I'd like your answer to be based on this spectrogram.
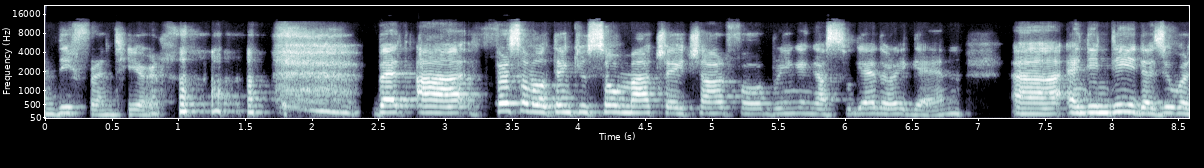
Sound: laugh

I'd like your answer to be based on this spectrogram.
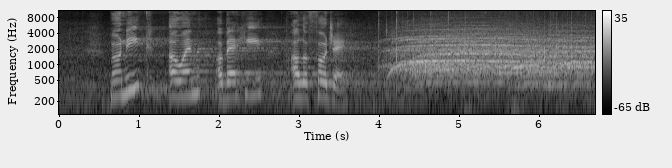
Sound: audience cheers and applauds

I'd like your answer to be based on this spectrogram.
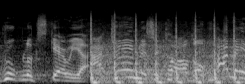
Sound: gavel pounds repeatedly

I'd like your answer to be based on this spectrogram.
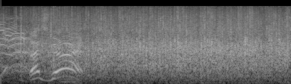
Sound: applause

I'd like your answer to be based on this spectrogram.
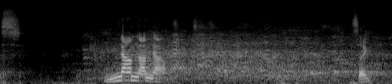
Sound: audience laughing

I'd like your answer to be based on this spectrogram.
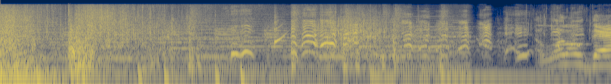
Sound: laughing

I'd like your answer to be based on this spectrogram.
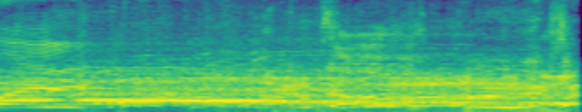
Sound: audience cheering

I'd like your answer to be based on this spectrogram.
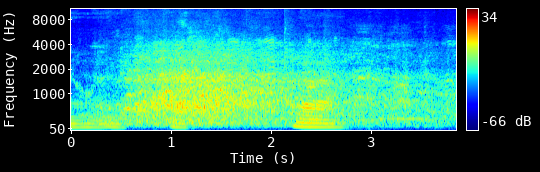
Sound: audience laughs

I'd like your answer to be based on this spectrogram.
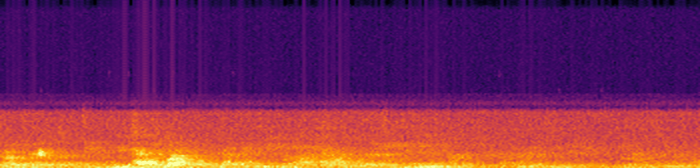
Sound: people chattering distantly continues

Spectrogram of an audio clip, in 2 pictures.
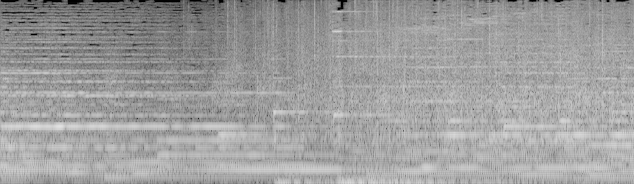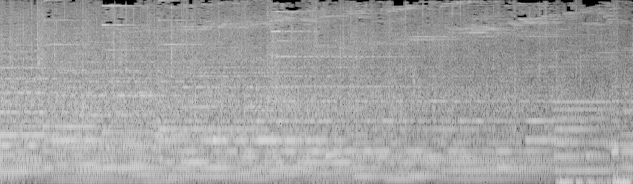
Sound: applause

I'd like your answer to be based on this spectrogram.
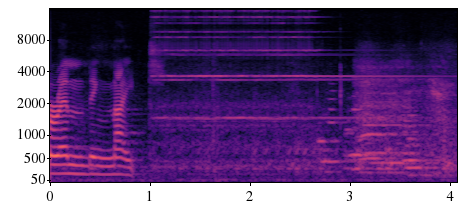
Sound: telephone ring

